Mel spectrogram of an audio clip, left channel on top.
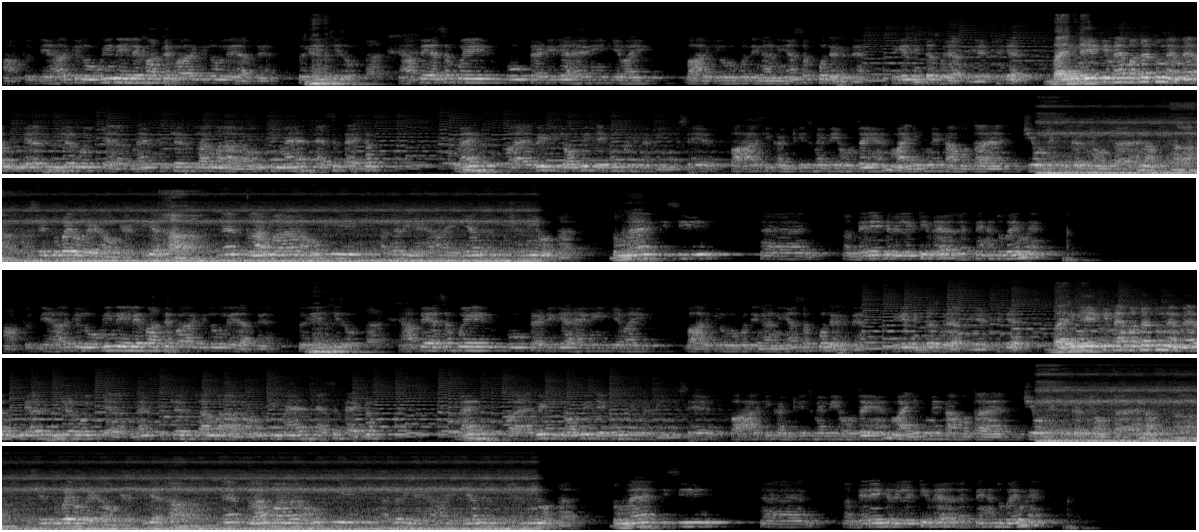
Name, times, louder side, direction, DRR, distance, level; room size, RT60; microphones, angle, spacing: voice 1, 0.0-2.7 3.0-6.4 6.8-8.6 8.9-10.2 10.5-15.7 16.5-23.5 24.1-25.5 26.0-29.6 30.0-30.4 30.7-31.0 31.5-32.0 32.3-34.3, left 1 dB, 15° left, 0.3 m, -27 dB
voice 2, 3.0-3.4 3.9-4.0 9.1-9.2 10.4-10.9 12.4-12.6 14.9-15.1 16.5-16.8 23.6-24.3 25.5-26.0 30.0-30.4, left 2 dB, 80° left, 0.4 m, -28 dB
sound 1, 8.6-19.3, right 3 dB, 85° right, 0.5 m, -38 dB
sound 2, 22.3-29.3, equal, 40° right, 0.6 m, -28 dB
2.3 x 2.2 x 2.4 m
head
